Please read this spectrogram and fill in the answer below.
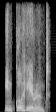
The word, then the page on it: incoherent: Indian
